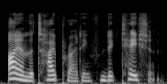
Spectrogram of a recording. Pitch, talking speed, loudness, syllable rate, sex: 190 Hz, 215 wpm, -21 LUFS, 7.3 syllables/s, female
